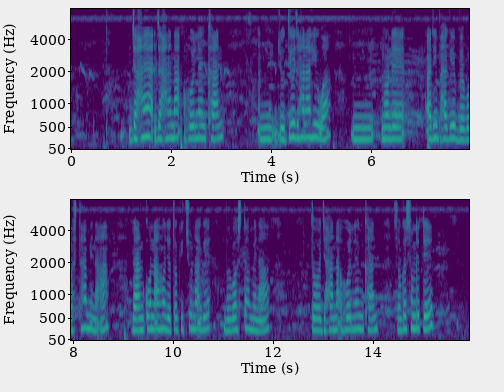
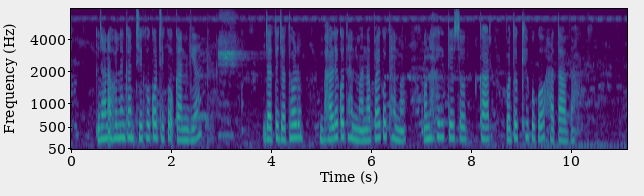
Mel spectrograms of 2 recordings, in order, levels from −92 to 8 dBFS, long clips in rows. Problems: background sounds at intervals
